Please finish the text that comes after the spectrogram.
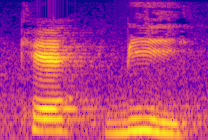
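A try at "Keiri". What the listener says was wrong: Ri. That's a R-I. Because there's no L in Japan. In the Japanese language.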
